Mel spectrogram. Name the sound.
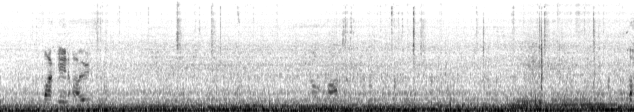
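car driving fast on a gravel road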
